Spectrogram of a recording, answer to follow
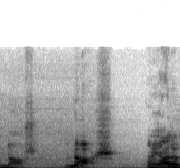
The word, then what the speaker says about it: Narshe: It's always pronounced that as Nash.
